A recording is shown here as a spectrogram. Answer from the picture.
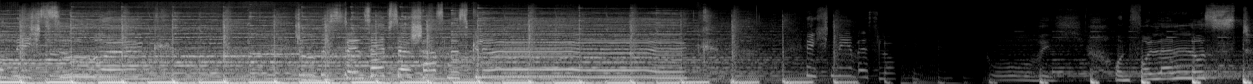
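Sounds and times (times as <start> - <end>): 
schlager party music: 0.0 - 8.6.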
